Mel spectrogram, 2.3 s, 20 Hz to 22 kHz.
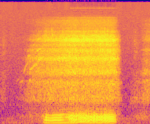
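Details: Asleep in Rotterdam on 30 September 2025, six-year-old Shiba Inu Kaki-Maru gives a steady, deep rattling snore of about a second, captured close with a DJI Mic Mini amid quiet room tone.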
